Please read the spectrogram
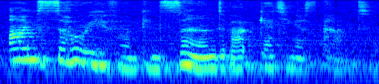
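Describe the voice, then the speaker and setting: A woman playing a brisk, defensive fighter in a fantasy video game, speaking in a terse, dramatic way. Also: lowish voice, animated, noisy background, lightly acted.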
